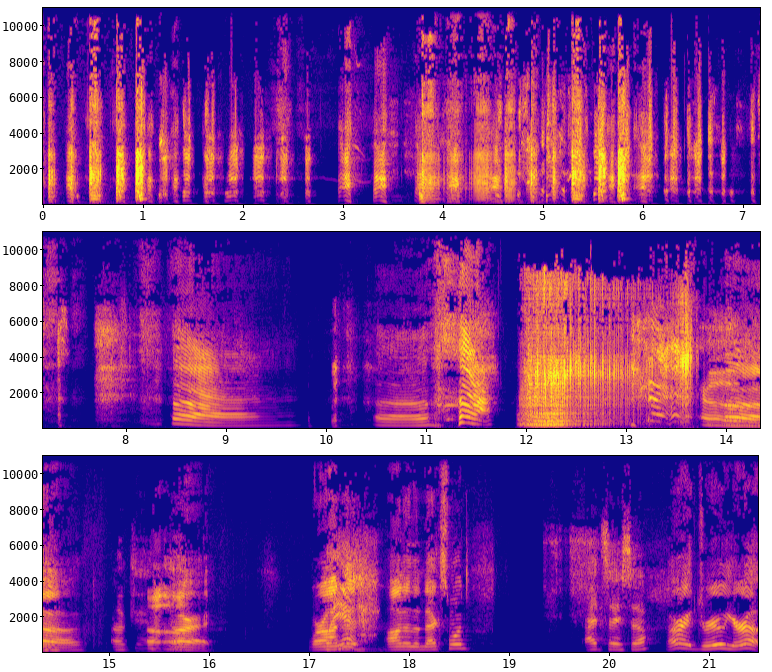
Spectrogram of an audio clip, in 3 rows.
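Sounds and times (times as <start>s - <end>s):
comedic fart sound effects played back: 0.0s - 1.2s, 3.8s - 4.8s, 11.9s - 13.8s
laughter: 0.0s - 8.4s, 10.1s - 11.8s, 13.2s - 14.5s, 17.2s - 17.6s
speech: 18.1s - 18.7s, 19.8s - 21.4s.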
